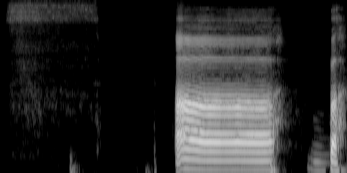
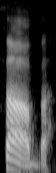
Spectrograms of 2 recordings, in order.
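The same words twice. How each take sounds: First: "S-, uh, b-" as separate sounds, hiss and vowel held long. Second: Said in the usual way. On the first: Shown as a demonstration. Teacher pushing a chip for each sound, sound by sound. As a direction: stretch "S-, uh, b-" with clear gaps between sounds. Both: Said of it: "Let's push the chips".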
